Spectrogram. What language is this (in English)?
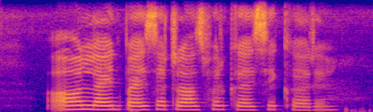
Magahi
